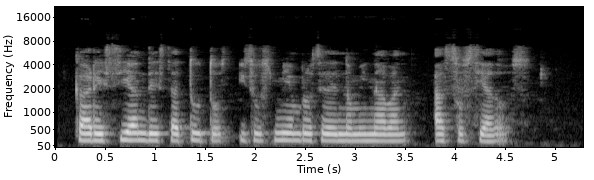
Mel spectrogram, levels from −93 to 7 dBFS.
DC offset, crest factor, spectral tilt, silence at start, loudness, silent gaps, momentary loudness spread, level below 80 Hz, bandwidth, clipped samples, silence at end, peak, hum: under 0.1%; 16 dB; -6 dB/octave; 0.2 s; -18 LUFS; none; 12 LU; -62 dBFS; 7.2 kHz; under 0.1%; 0.6 s; -2 dBFS; none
